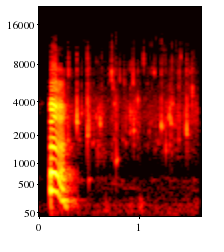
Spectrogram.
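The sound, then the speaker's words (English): A short vocal exclamation, then soft, scattered splashes and drips as hands are rinsed in river water, quiet, with irregular little trickles. “Quick wash in the river.”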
